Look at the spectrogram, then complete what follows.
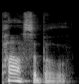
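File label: "passable", British English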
